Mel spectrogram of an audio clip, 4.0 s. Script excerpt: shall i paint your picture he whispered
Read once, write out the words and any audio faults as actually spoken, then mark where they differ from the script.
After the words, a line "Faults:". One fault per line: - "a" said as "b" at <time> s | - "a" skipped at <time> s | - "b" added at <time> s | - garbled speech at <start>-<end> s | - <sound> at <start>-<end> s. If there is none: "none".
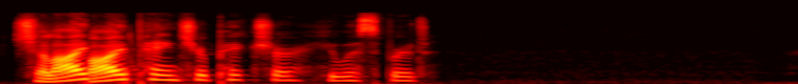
shall i i paint your picture he whispered
Faults:
- "i" added at 0.5 s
